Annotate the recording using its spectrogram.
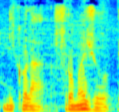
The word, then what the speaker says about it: Nicolas Fromageau: Anche in questo caso abbiamo Nicolas Fromageau e Anthony Gonzalez. L'ho pronunciato volutamente in francese perché, sapete, è sempre un po' diversa la pronuncia.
